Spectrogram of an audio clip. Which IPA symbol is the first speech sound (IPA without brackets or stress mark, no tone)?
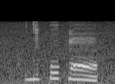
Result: d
